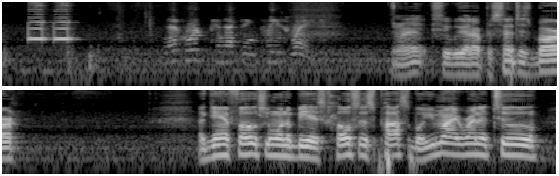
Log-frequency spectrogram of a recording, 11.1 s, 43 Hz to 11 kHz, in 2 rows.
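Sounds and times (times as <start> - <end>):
short electronic beeps: 0.2 - 0.8.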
